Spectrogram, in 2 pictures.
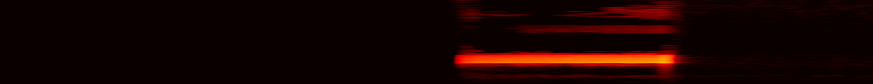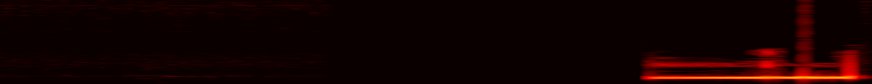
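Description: Image-to-sound tones from The vOICe sensory-substitution system: a steady high-pitched tone lasting under a second, standing for a horizontal line high in the image. Near the end comes a steady, clearly lower tone standing for a horizontal line lower down.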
